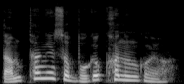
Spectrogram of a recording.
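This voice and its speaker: A man's voice: high voice, very animated, moderate pace, a little mellow, pitched above the performer's own voice. A man voicing a lonely, polite young boy in a radio drama story, speaking earnestly and apologetically.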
